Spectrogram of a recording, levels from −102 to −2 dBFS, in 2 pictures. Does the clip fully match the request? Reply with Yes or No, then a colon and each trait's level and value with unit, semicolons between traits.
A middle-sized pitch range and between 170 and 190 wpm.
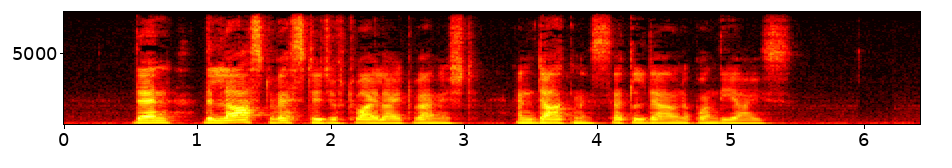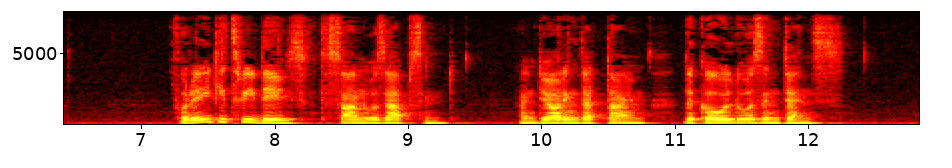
No: average, 3.5 semitones; average, 140 wpm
